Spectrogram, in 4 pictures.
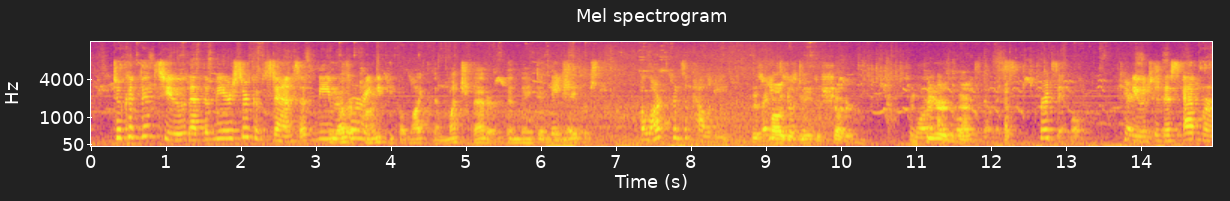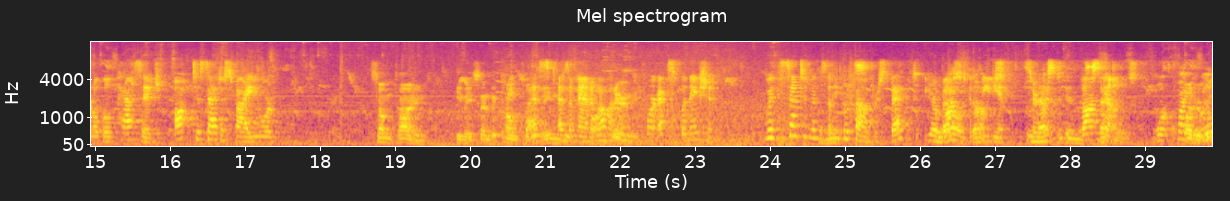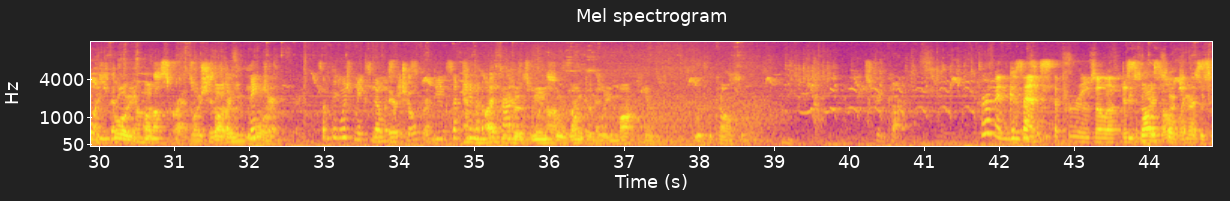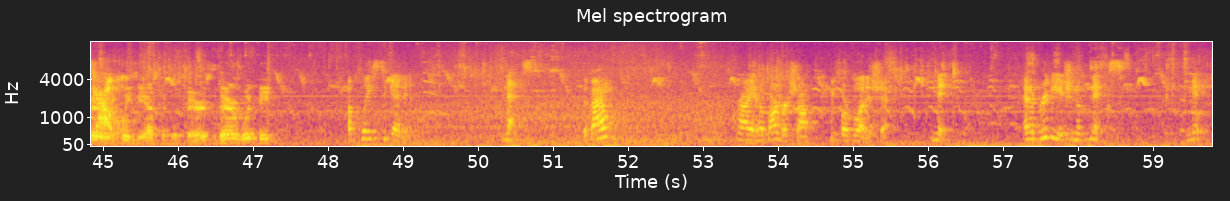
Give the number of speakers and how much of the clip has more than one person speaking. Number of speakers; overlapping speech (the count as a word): four, about 33%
